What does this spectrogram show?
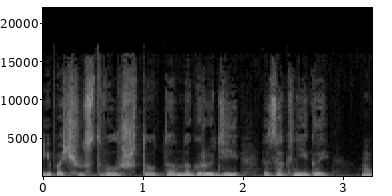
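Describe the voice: What you hear is plain reading aloud.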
